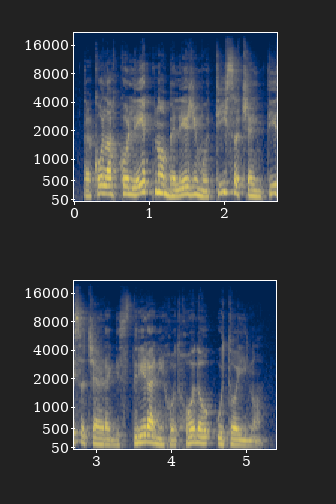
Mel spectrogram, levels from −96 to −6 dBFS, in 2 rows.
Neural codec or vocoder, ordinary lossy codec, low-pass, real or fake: vocoder, 48 kHz, 128 mel bands, Vocos; none; 19.8 kHz; fake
